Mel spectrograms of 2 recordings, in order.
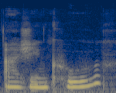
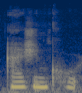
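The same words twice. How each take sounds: First: The name is pronounced the French way. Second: The name is pronounced the English way. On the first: "in French that's Agincourt" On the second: "in English I've heard this Agincourt"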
